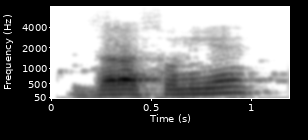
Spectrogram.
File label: excuse me, hindi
